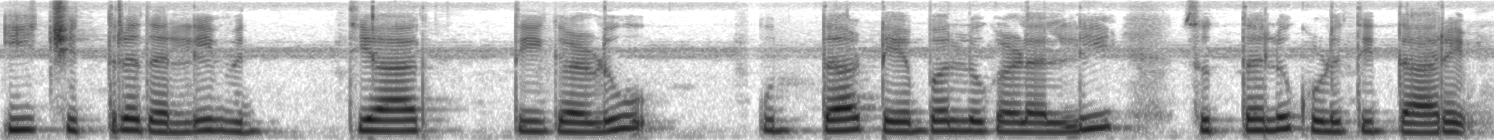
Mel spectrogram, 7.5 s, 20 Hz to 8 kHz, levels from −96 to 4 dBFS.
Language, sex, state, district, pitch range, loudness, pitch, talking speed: Kannada, female, Karnataka, Bangalore, 210-240 Hz, -16 LUFS, 225 Hz, 65 wpm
